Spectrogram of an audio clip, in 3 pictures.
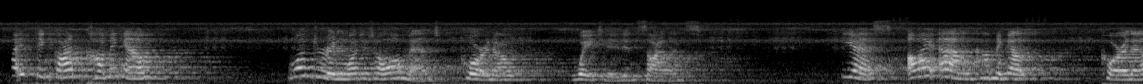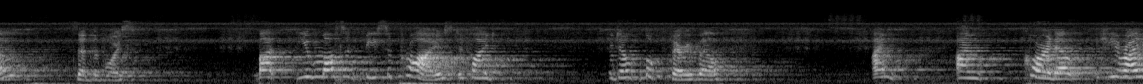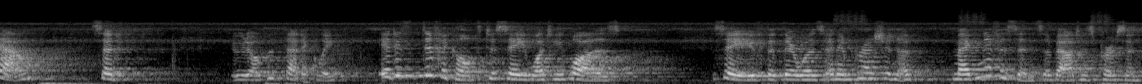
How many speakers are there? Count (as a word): one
